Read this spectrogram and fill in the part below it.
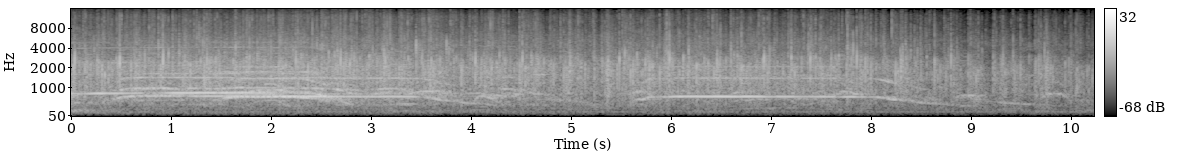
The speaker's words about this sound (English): Would you clap your hands to Him one more time and shout unto God with a voice of triumph?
